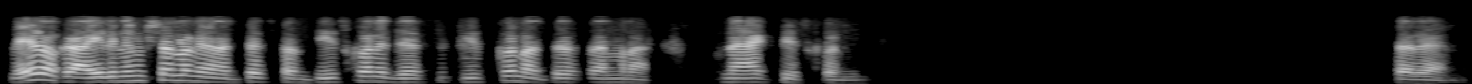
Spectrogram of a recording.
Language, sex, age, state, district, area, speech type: Telugu, male, 18-30, Andhra Pradesh, Anantapur, urban, conversation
